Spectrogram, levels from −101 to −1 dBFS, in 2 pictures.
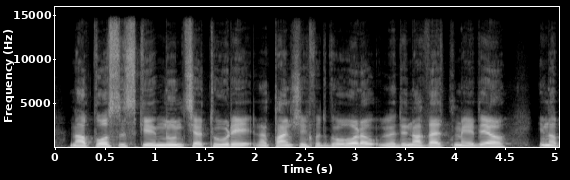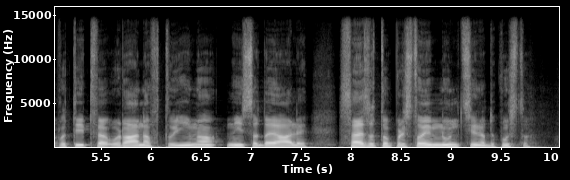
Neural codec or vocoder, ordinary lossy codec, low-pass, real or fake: codec, 44.1 kHz, 3.4 kbps, Pupu-Codec; none; 14.4 kHz; fake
